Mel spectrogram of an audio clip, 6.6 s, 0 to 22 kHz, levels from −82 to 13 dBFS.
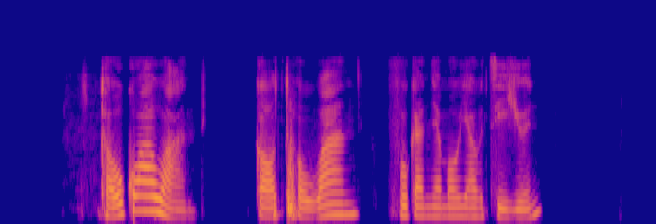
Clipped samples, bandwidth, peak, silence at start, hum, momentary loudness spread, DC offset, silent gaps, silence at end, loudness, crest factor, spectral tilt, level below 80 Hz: under 0.1%; 7.8 kHz; 0 dBFS; 0.85 s; none; 14 LU; under 0.1%; 2.08-2.54 s, 3.63-3.69 s, 3.76-3.86 s; 1.15 s; -17 LUFS; 18 dB; -6 dB/octave; -58 dBFS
